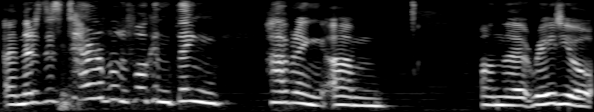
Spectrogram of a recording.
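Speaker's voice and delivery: generic Irish dialect; Irish accent. Shown as a demonstration. Actress showing her Irish on request, Irish accent. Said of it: "[name], do an Irish accent".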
